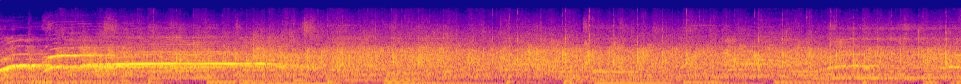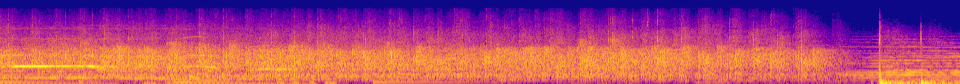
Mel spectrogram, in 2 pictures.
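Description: Wedding guests applauding and cheering, with a few whoops near the start. Music with a bass line plays underneath and its bass drops out about two-thirds of the way through.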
